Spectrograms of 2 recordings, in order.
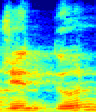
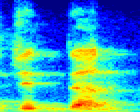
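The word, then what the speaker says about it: جدًا: It's not jiddun, it's always jiddan.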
